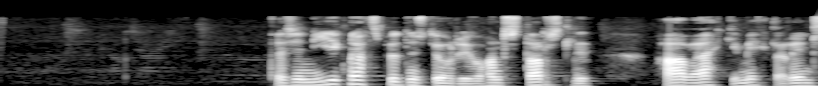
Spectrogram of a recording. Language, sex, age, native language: Icelandic, male, 50-59, Icelandic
